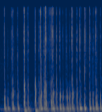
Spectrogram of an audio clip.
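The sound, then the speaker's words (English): A lip gloss dragged over a computer keyboard, giving many quick, crisp key clicks and taps in an uneven, rapid rhythm, with no talking. “Over the keyboard. Just dragging my lip gloss over the keyboard.”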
